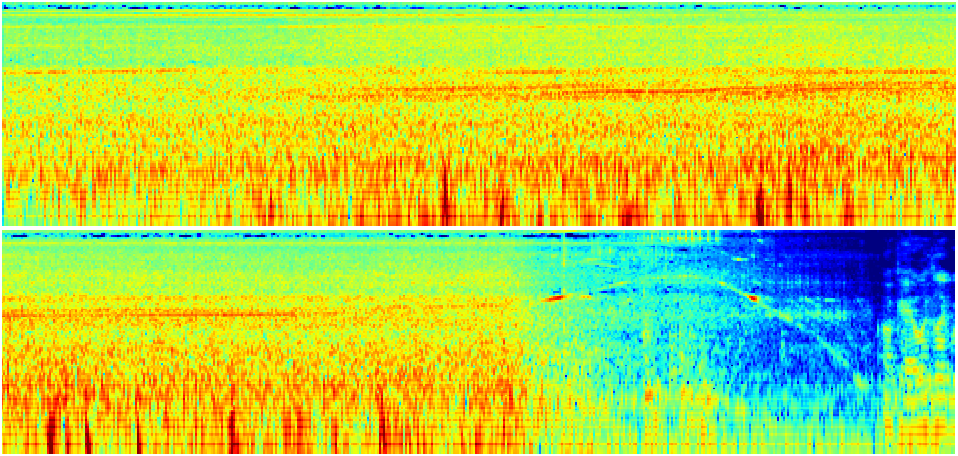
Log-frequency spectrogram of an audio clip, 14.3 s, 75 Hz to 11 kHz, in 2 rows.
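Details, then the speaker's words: Homemade 3D-printed turbofan, first test run: steady loud fan roar for about eleven seconds, then it cuts and winds down with scrapes and chirps as the spindle fails and knocks parts over. "looks like we lost the spindle. It was knocking stuff over here."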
